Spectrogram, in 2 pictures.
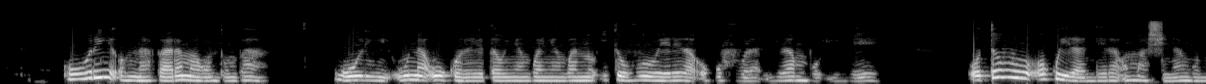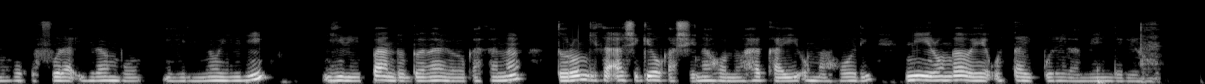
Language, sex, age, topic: Oshiwambo, male, 25-35, agriculture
